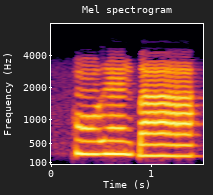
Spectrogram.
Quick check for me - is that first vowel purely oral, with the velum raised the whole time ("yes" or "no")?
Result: no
